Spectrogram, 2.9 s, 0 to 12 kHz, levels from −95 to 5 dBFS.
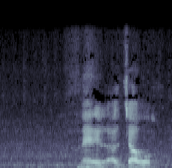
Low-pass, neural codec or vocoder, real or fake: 9.9 kHz; none; real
